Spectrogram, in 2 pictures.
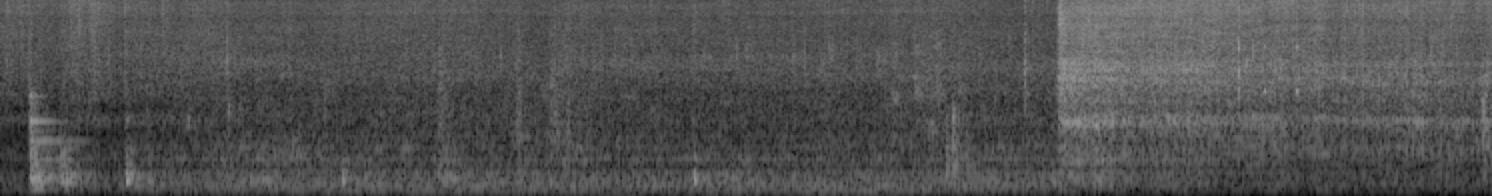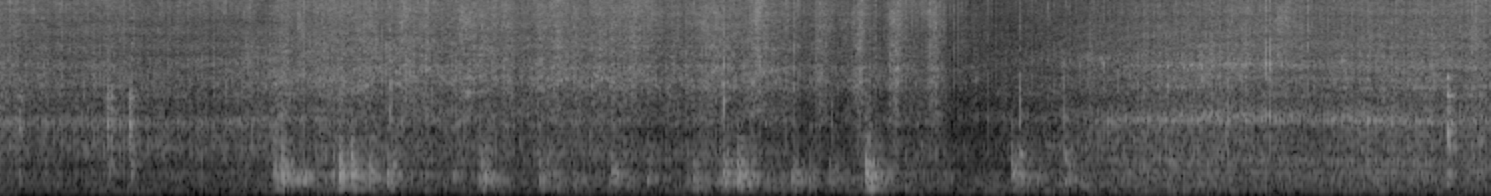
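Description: Chopped onion and garlic sizzling in a stainless steel saucepan while a wooden spatula stirs and scrapes them. The sizzle turns suddenly louder about ten seconds in, with scattered scrapes of the spatula against the pan.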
